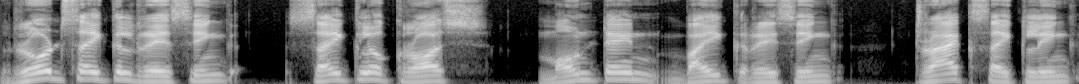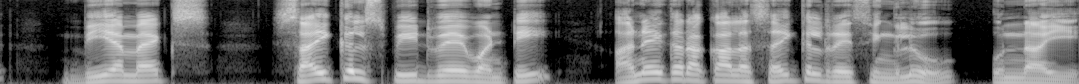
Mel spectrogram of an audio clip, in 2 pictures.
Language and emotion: Telugu, neutral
